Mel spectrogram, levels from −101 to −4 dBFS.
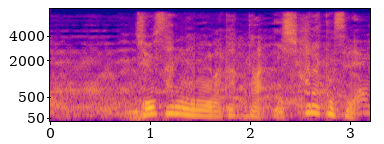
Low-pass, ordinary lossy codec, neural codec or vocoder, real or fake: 7.2 kHz; none; codec, 16 kHz, 2 kbps, FreqCodec, larger model; fake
